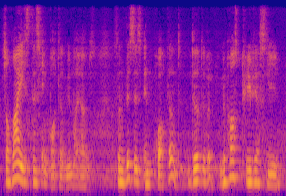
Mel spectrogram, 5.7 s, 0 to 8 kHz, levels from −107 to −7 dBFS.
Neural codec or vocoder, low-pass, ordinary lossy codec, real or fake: codec, 16 kHz, 0.5 kbps, FunCodec, trained on LibriTTS, 25 frames a second; 7.2 kHz; none; fake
